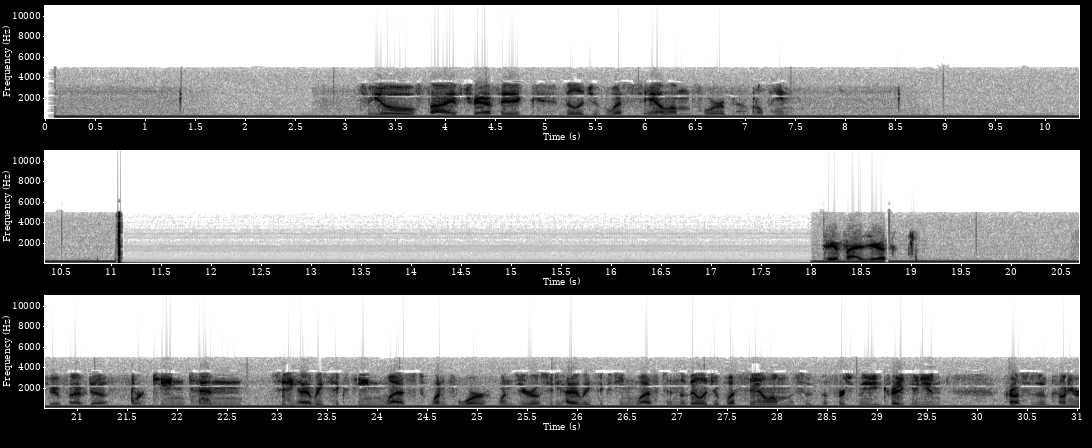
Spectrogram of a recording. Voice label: tsa alert page

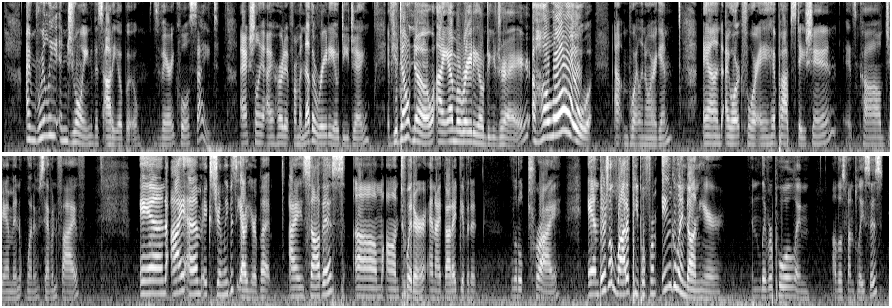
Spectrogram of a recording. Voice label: trying my best english accent

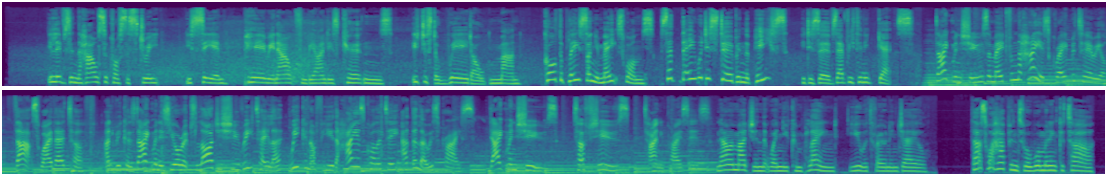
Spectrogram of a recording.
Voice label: commercial audio

